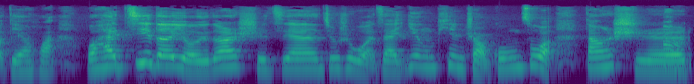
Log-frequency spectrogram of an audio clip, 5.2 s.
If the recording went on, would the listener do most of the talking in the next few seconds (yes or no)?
no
